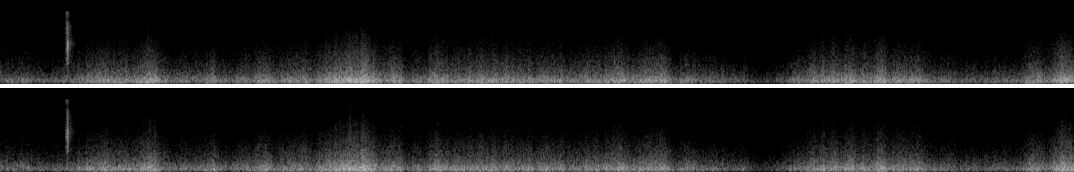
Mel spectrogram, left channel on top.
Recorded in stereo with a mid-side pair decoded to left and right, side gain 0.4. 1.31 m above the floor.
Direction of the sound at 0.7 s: 30° left.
